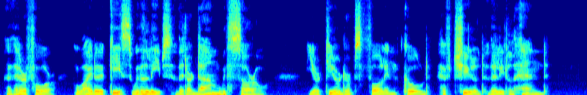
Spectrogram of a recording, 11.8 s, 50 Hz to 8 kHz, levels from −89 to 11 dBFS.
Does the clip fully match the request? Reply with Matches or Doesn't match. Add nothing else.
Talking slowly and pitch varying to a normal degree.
Doesn't match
